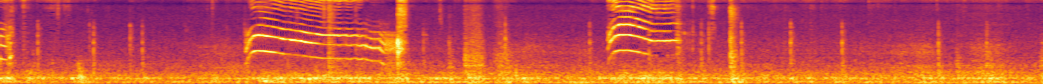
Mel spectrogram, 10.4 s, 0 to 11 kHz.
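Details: Newborn chocolate and chocolate-and-white Exotic Shorthair kittens, just delivered, born February 25, 2024, at an Arkansas cattery; two thin, high, wavering mews, each sliding downward, a few seconds apart, over soft rustling and handling noises.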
